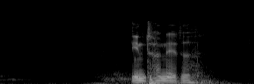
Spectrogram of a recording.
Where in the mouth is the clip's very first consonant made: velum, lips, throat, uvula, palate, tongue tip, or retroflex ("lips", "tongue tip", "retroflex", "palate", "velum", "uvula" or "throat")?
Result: tongue tip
